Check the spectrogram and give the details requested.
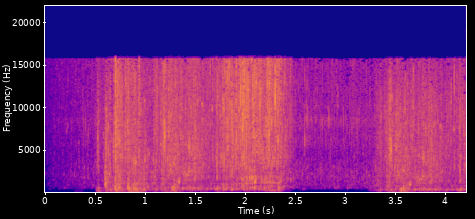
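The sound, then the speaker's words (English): Buckets plunge into river water with a sloshing splash that swirls on for a couple of seconds, then a quieter lull before a second surge of sloshing and trickling water. “So she dunked the buckets.”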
